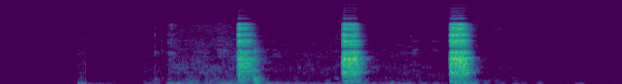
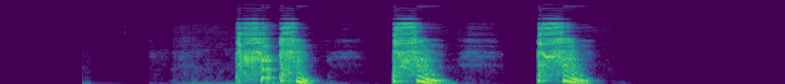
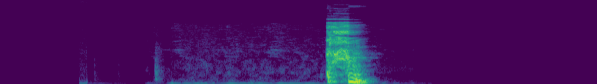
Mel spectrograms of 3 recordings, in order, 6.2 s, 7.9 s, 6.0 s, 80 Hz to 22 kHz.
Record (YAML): exhalation_length: 6.2 s
exhalation_amplitude: 21108
exhalation_signal_mean_std_ratio: 0.23
three_cough_length: 7.9 s
three_cough_amplitude: 26102
three_cough_signal_mean_std_ratio: 0.39
cough_length: 6.0 s
cough_amplitude: 25531
cough_signal_mean_std_ratio: 0.21
survey_phase: beta (2021-08-13 to 2022-03-07)
age: 45-64
gender: Male
wearing_mask: 'No'
symptom_none: true
symptom_onset: 3 days
smoker_status: Never smoked
respiratory_condition_asthma: false
respiratory_condition_other: false
recruitment_source: REACT
submission_delay: 3 days
covid_test_result: Negative
covid_test_method: RT-qPCR
influenza_a_test_result: Negative
influenza_b_test_result: Negative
